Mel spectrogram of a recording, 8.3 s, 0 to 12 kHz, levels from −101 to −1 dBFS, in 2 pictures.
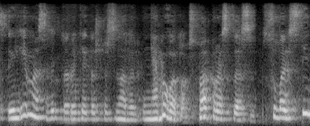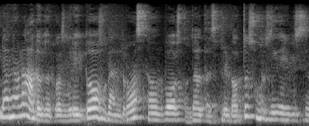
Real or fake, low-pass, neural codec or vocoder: fake; 10.8 kHz; codec, 24 kHz, 1 kbps, SNAC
